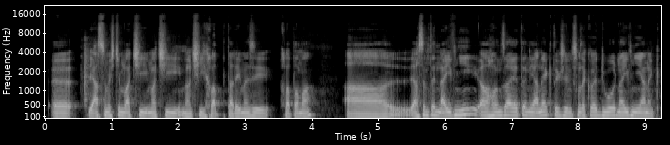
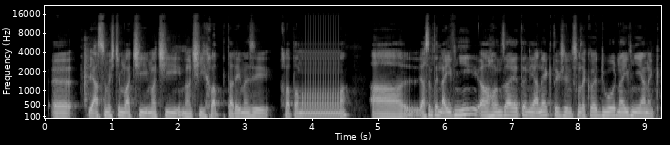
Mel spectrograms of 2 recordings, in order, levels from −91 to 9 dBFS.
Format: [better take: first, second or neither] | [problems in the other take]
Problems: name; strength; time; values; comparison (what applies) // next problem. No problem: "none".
first | audio freezing; at 4 s for 0.5 s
